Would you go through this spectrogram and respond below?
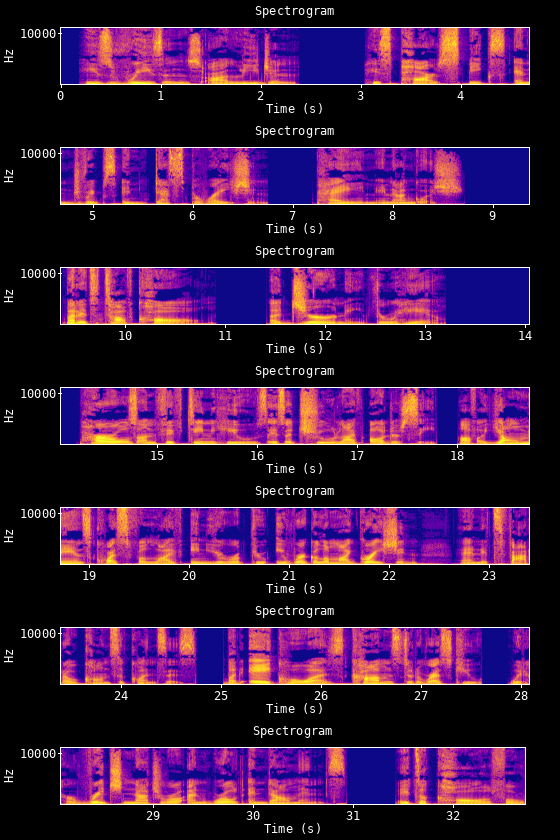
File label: English voice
